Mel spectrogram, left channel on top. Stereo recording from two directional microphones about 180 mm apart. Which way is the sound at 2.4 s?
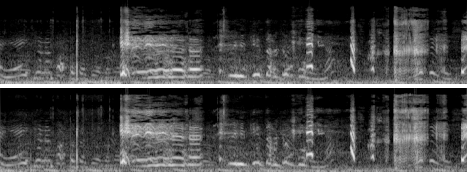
40° right (ahead or behind).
